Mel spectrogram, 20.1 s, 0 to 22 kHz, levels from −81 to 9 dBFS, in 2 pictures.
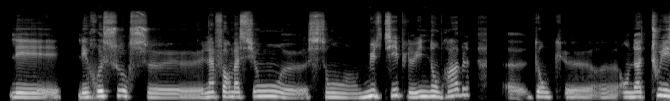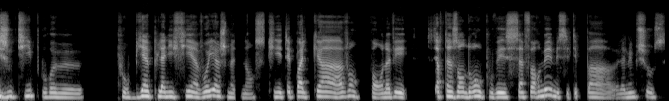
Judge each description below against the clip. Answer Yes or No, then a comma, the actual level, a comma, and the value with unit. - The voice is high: No, medium, 175 Hz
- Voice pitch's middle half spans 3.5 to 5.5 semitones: No, average, 3.0 semitones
